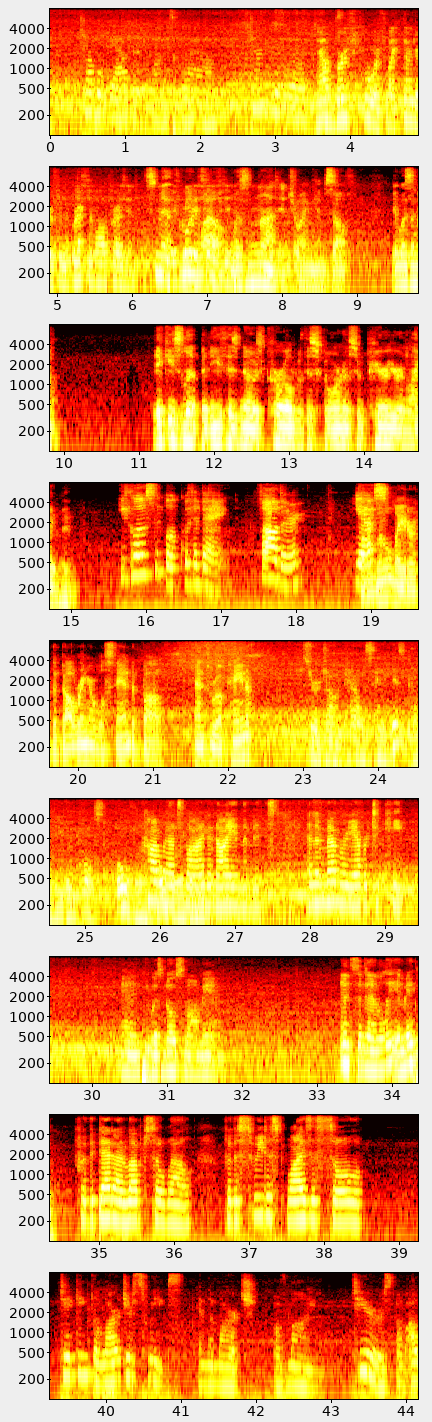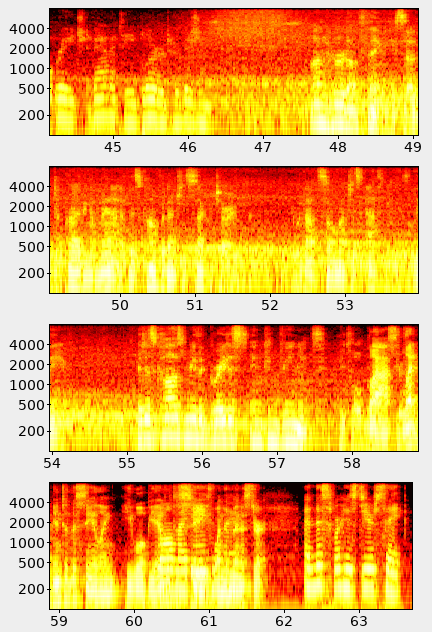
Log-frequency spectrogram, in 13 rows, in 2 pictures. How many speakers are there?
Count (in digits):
9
